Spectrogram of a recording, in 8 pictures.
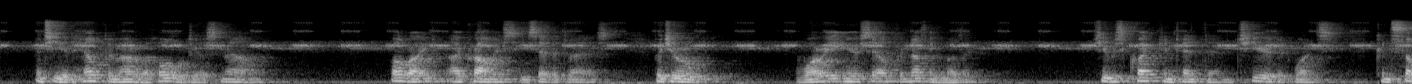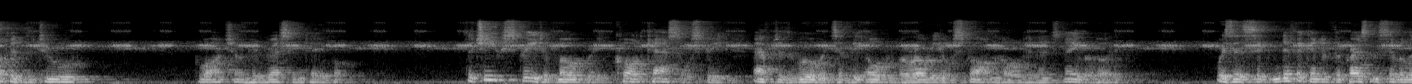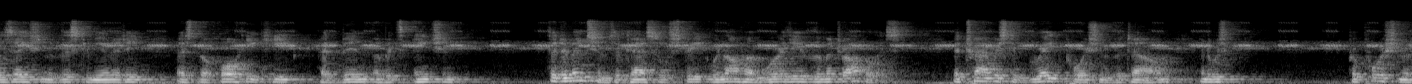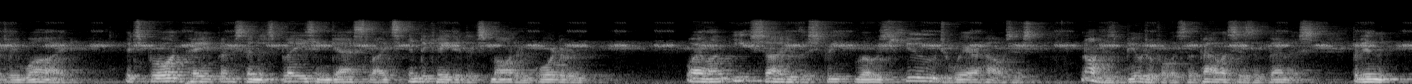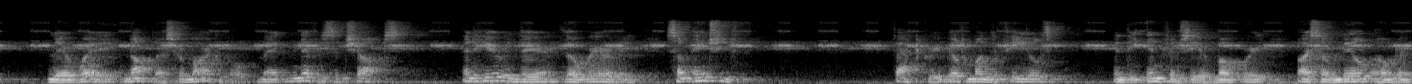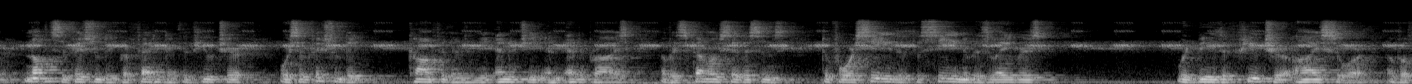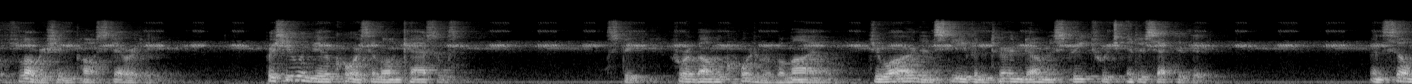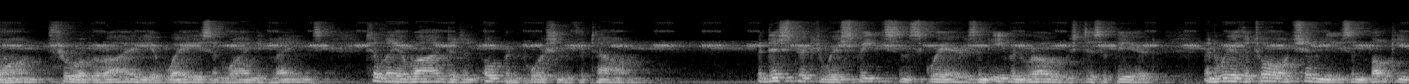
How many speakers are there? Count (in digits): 1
